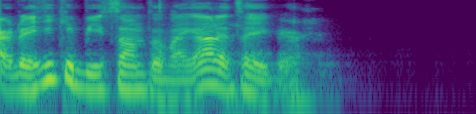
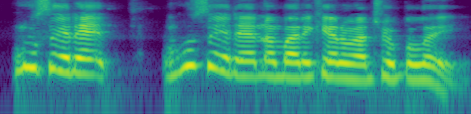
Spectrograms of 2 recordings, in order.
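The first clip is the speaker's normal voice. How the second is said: high, raised-voice challenge; indignant demand; 8 semitones higher, 5 dB louder than usual. Real, not acted. Streamer demands who said nobody cared about Triple A, indignant. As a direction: call out the commenter, pitched up.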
